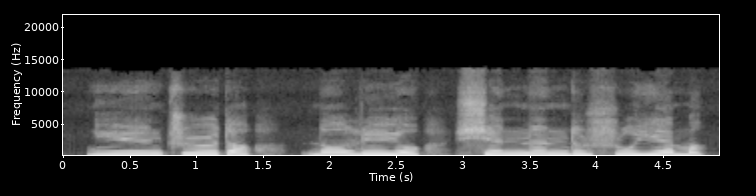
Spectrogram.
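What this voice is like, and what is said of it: Quiet, soft-spoken question. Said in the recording (Chinese): “小声”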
